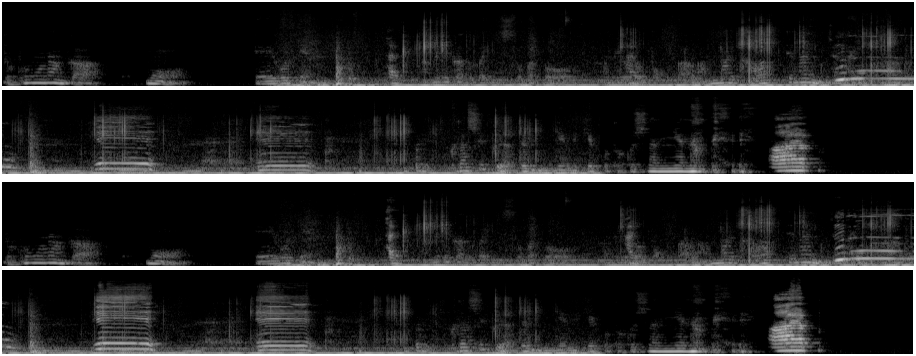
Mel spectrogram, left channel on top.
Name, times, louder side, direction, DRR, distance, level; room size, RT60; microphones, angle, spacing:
voice 1, 0.0-0.9 1.4-1.8 2.5-3.4 4.2-10.6 10.9-11.2 13.2-16.7, left 1 dB, 80° left, 1.5 m, -37 dB
sound 1, 2.6-15.1, left 1 dB, 10° left, 0.3 m, -33 dB
voice 2, 8.3-9.2 10.0-10.7 11.7-12.3 16.8-17.3, right 3 dB, 45° right, 0.5 m, -27 dB
7.1 x 2.7 x 2.7 m
head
